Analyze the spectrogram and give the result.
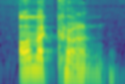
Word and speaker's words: Omicron: Questions like, how does one pronounce Omicron? – Omicron. Thank you. – You have got it right there.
